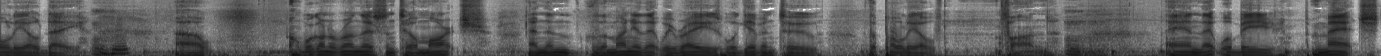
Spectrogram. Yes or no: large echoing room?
no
